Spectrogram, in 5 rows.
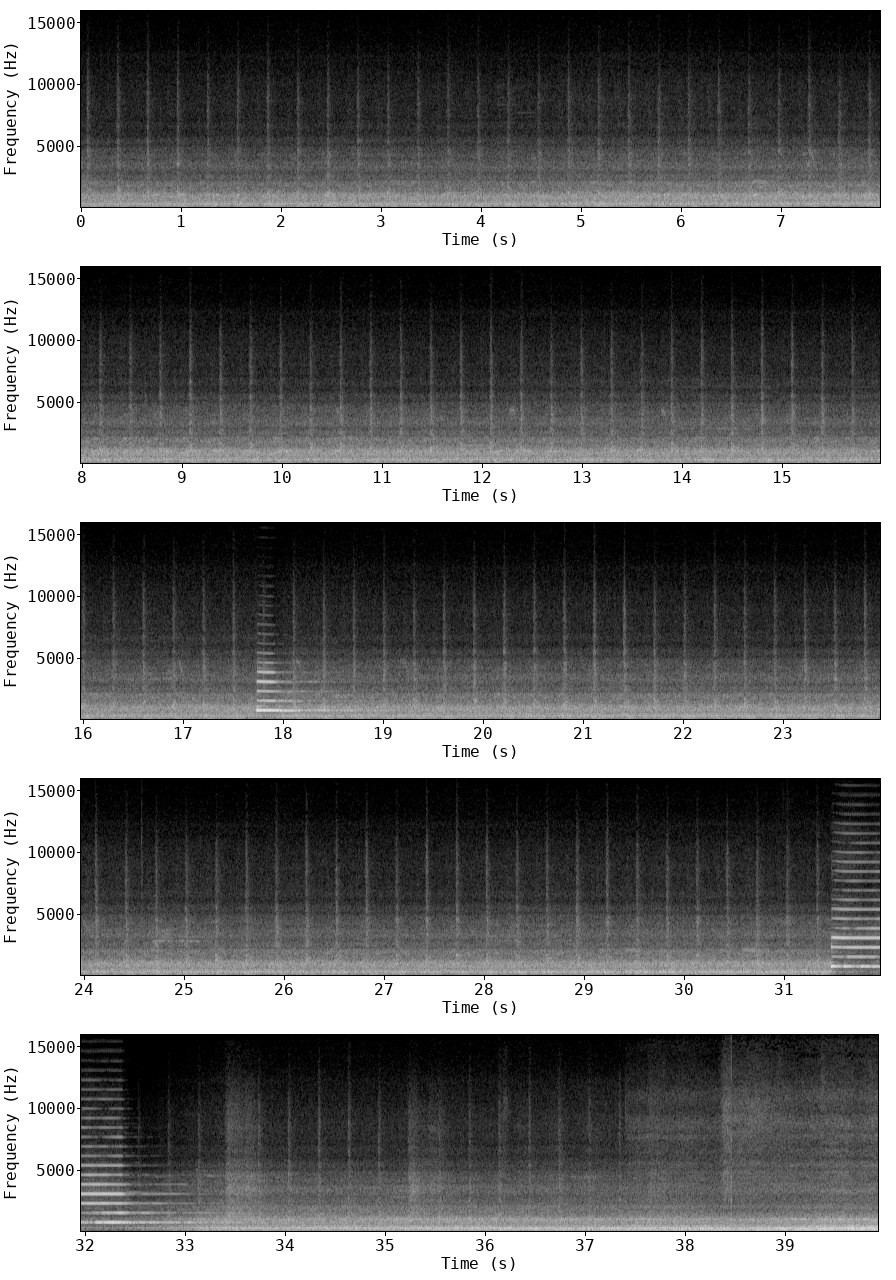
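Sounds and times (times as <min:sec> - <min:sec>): diesel locomotive engine idling: 0:00.0 - 0:39.9
locomotive horn blasts: 0:17.7 - 0:19.0, 0:31.4 - 0:33.4.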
